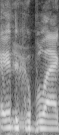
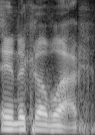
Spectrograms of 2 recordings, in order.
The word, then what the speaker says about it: Indikca Blk: Anyway, we got Indikca Sorry, Black. I had it wrong. Thank you. We got Indikca Black here in the room with us. Indikca Black.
